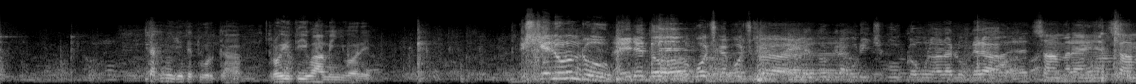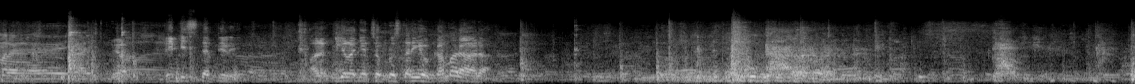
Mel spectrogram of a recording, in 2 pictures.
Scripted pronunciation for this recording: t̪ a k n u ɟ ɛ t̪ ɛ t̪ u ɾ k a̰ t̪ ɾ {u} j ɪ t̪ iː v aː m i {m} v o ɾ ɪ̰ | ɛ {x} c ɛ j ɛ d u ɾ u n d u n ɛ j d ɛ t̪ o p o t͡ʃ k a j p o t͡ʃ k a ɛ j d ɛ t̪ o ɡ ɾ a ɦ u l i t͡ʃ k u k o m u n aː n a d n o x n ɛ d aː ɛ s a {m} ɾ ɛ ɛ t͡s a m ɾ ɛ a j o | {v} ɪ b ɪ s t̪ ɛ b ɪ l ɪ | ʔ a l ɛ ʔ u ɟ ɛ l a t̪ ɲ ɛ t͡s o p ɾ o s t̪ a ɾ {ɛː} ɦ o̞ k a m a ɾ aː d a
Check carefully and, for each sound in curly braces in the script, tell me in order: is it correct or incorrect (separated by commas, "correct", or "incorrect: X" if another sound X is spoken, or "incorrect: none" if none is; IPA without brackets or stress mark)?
incorrect: o, incorrect: ɲ, incorrect: ʃ, correct, correct, incorrect: iː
